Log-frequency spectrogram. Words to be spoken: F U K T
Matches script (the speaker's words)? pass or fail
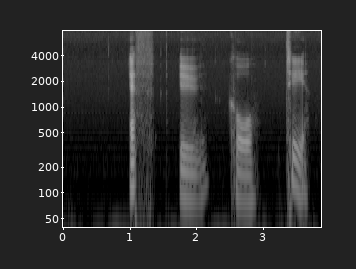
pass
